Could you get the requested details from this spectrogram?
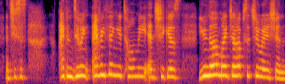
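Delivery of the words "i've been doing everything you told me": mock-excited tone, high-pitched voice. Retelling what a woman said on seeing her, imitating an excited high voice. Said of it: "She's so excited".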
